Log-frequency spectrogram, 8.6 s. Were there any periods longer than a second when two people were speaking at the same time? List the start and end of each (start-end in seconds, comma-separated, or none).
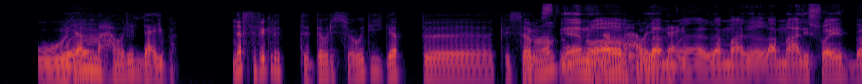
5.3-7.0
